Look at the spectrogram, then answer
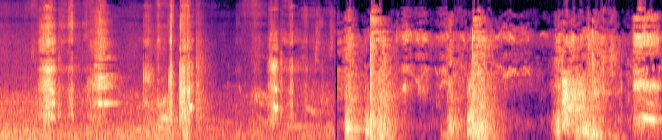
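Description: A dog growls and barks in short, uneven bursts close by, mixed with gasping sounds and a voice speaking over it.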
